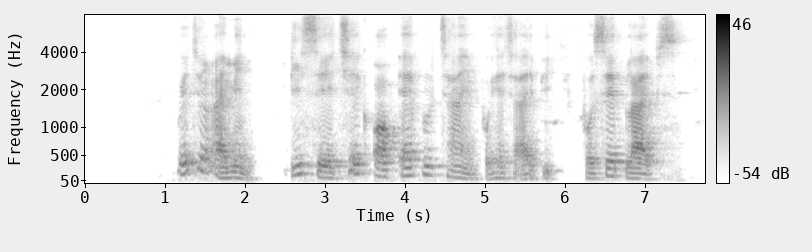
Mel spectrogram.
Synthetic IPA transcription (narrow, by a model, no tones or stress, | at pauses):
wetʰĩŋa̰ɪmĩn | b̥iset͡ʃekʰɔpɛvɹitʰãɪ̃mpʰo̰hɛt͡ʃa̰ɪbḭ | fʰoseplaɪps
